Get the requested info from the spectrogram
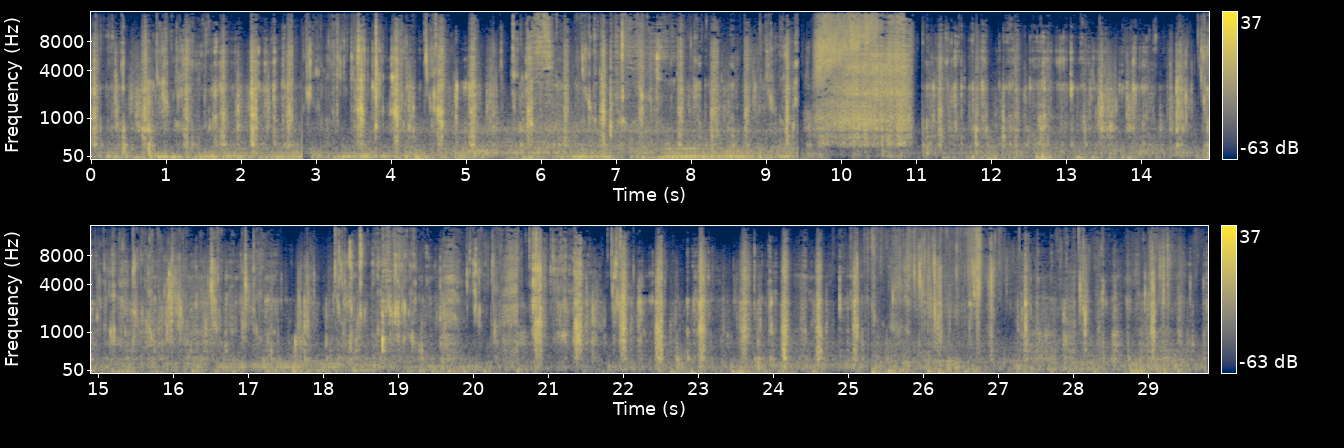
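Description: Close-miked chewing of a mouthful of food: dense wet smacks and crunches. About ten seconds in, a loud, even rushing noise lasts about a second.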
